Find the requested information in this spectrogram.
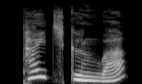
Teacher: This is a shortened question sentence, so you need to say this expression with a rising intonation.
